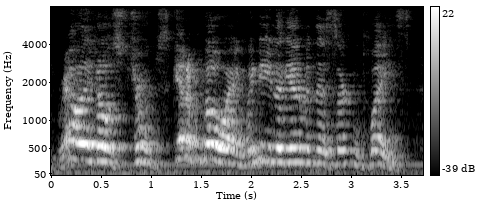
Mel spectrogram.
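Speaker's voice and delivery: loud, high rallying cry; banner holder rallying troops. Acted. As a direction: call out urgently to rouse the troops. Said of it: "tell the general where to go".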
